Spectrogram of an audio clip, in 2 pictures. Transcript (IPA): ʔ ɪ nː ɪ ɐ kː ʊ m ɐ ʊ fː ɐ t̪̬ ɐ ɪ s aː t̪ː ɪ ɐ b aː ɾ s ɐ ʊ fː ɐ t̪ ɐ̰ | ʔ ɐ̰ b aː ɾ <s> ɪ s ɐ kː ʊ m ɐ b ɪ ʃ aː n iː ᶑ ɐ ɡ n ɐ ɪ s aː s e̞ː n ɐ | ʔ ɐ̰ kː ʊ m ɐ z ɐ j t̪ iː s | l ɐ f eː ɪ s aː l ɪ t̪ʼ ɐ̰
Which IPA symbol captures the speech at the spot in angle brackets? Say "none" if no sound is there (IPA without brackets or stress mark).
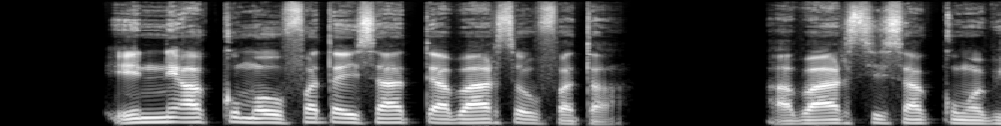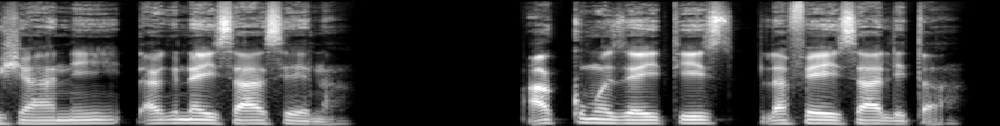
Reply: s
